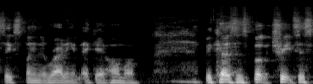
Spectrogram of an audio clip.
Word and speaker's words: Ecce Homo: Ecce Homo.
